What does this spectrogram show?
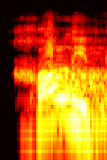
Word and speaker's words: Khalid: Di mana-mana K digabung dengan H namanya bacanya Ho. Ayo dibaca tulisannya K H O L I D. Khalid. Padahal dibacanya apa? Khalid. Kenapa? Karena huruf abjadnya K dengan H. Jadi bacanya Khalid.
